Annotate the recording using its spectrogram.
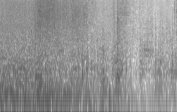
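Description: Blades clash and slash in a fight.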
